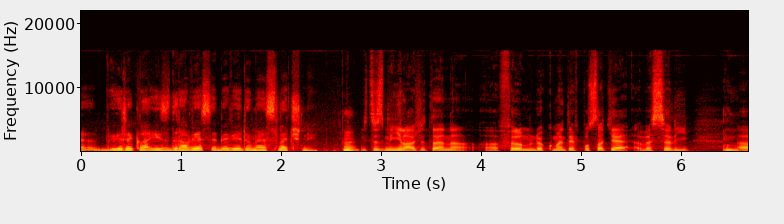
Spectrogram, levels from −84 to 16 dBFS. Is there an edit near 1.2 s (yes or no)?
no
